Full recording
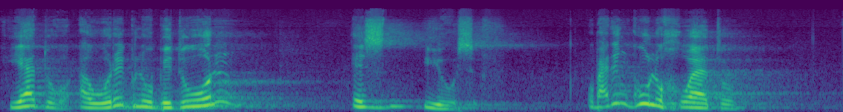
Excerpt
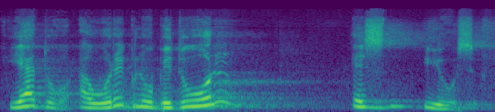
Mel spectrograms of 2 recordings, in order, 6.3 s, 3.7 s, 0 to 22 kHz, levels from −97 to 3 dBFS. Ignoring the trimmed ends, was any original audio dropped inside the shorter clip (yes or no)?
no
